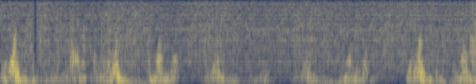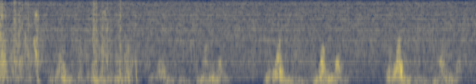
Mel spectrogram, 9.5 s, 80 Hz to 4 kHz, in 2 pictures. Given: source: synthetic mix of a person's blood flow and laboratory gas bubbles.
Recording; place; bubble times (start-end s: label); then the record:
Doppler ultrasound of blood flow; precordium
0.00-0.03 s: bubbles
0.29-1.21 s: bubbles
4.34-4.45 s: bubbles
4.69-5.19 s: bubbles
5.51-6.17 s: bubbles
From the record:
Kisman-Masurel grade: 221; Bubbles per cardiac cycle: several, 3 to 8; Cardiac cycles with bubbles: 10 to 50%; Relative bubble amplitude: barely perceptible (0.100 to 0.250); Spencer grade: 2 (many but less than half of the cardiac periods contain bubble signals, singularly or in groups); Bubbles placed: only in the low amplitude regions of the cardiac cycle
